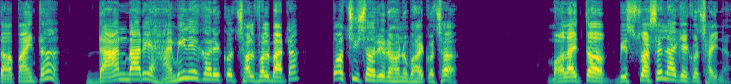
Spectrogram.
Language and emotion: Nepali, angry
